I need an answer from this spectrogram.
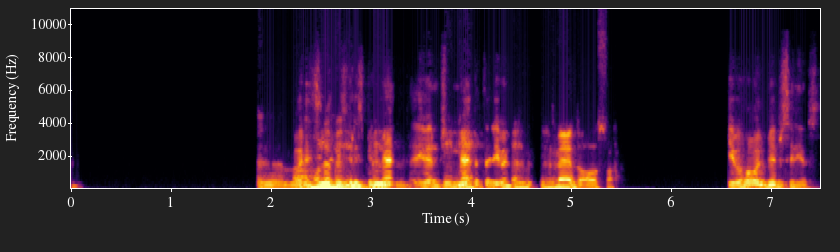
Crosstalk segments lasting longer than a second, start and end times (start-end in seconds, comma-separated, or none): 2.2-4.5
